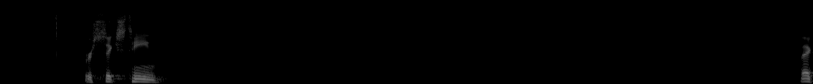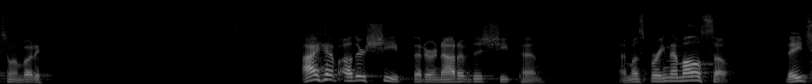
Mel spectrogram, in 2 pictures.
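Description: A man speaks in short phrases through a microphone.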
